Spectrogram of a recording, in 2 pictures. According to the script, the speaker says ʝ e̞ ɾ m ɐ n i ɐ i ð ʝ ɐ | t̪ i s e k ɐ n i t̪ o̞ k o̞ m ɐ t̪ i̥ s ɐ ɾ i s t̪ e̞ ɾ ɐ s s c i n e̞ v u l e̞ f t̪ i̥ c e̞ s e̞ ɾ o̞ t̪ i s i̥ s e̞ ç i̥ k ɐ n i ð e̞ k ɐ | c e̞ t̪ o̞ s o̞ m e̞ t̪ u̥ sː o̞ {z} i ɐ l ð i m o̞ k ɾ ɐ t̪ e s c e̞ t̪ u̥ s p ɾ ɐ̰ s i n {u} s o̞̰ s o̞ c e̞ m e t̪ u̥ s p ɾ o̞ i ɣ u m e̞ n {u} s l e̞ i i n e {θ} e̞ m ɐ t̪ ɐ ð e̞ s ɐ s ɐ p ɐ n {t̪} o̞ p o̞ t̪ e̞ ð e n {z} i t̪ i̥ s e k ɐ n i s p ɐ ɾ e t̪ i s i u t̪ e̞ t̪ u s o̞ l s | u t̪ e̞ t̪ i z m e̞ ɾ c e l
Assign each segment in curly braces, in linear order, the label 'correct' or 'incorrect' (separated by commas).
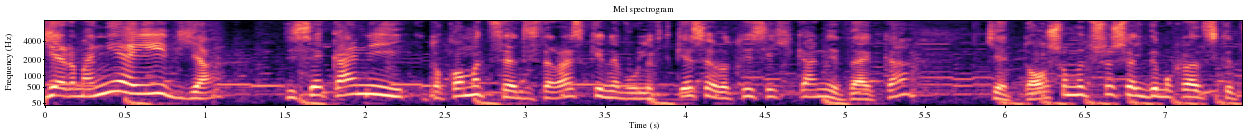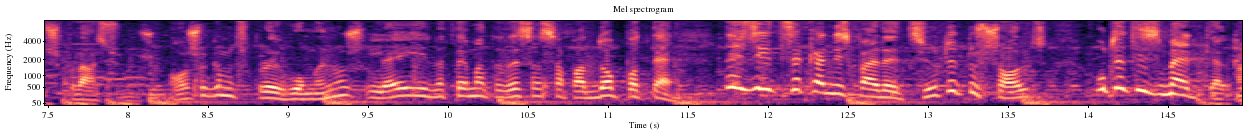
incorrect, correct, correct, correct, incorrect, correct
